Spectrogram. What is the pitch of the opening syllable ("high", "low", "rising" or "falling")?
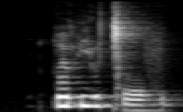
high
